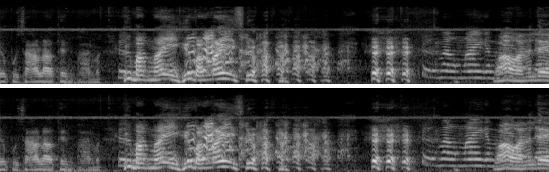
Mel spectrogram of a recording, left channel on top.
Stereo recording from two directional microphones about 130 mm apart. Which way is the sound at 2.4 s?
55° left (ahead or behind).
